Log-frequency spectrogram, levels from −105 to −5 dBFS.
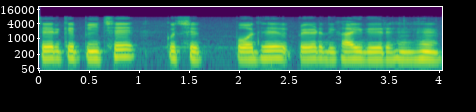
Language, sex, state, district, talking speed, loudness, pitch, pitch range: Hindi, male, Uttar Pradesh, Lalitpur, 150 wpm, -16 LUFS, 135 Hz, 130-140 Hz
